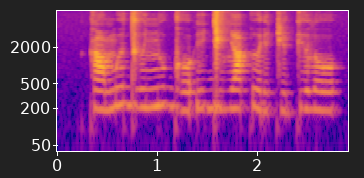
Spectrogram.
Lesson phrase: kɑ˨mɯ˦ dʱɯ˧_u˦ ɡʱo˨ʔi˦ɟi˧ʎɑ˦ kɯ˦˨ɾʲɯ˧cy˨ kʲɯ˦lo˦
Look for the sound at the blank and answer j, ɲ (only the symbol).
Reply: ɲ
